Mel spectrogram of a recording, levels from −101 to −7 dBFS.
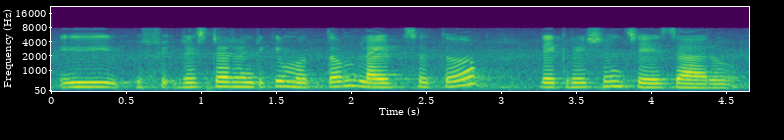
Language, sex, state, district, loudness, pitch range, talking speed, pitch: Telugu, female, Telangana, Mahabubabad, -18 LUFS, 200-225 Hz, 105 wpm, 210 Hz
